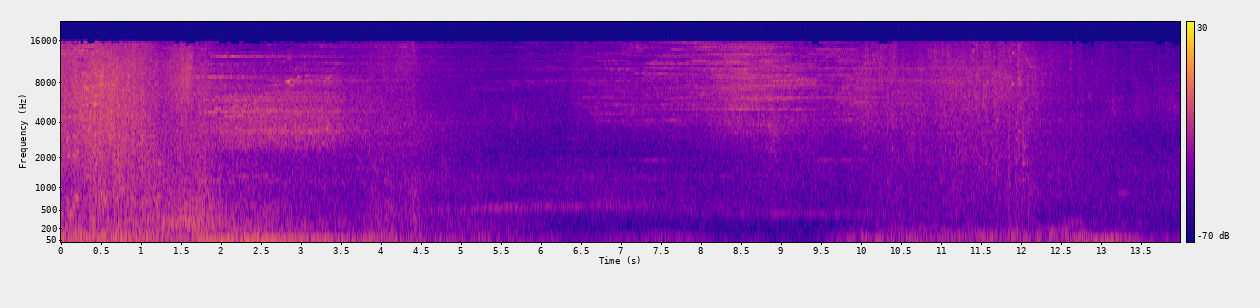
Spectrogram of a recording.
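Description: A triumphant fanfare swells and fades.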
